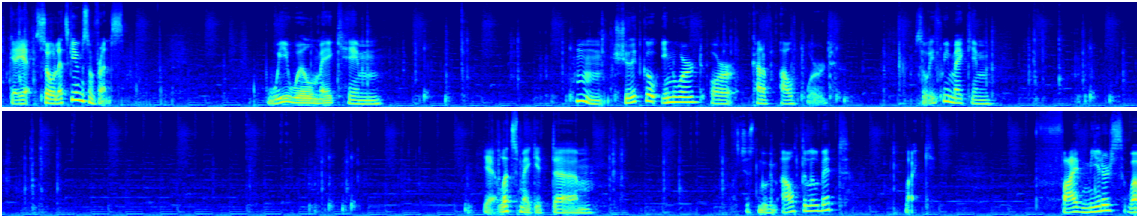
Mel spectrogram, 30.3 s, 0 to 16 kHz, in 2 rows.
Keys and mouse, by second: 0.5 shift+click, 1.3 click, 4.2 shift+click, 4.8 KP_7, 5.6 shift+middle click, 6.1 n, 6.8 n, 7.6 shift+middle click, 8.0 alt+a, 8.2 middle click, 9.6 ctrl+s, 10.0 click, 10.3 shift+click, 10.6 middle click, 11.0 g, 12.3 shift+click, 12.5 middle click, 13.1 KP_7, 13.8 ctrl+space, 16.1-18.4 drag, 18.8 click, 19.5 shift+click, 19.8 middle click, 20.0 click, 20.8 middle click, 21.6 KP_7, 22.2 shift+middle click, 23.3 alt+a, 24.9 shift+click, 25.7 g, 29.8-30.2 middle drag.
